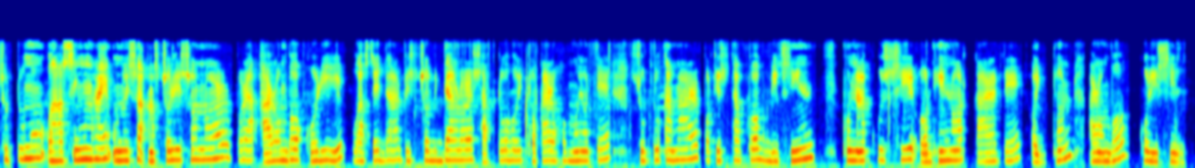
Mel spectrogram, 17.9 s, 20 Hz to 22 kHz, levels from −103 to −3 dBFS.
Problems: constant background noise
